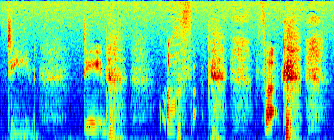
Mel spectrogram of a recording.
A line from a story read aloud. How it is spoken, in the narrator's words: Sam's whimpering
